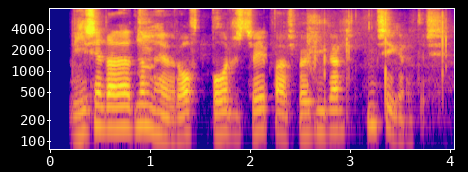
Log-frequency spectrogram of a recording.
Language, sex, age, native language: Icelandic, male, 30-39, Icelandic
